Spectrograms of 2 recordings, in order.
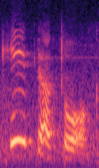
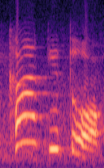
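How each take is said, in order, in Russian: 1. Первый гласный звучит как 'i'. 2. Первый гласный звучит как 'a'. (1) "а кипяток" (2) "не капиток"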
